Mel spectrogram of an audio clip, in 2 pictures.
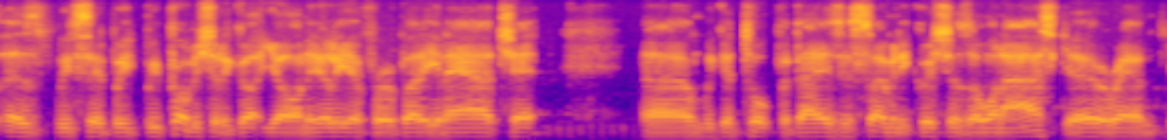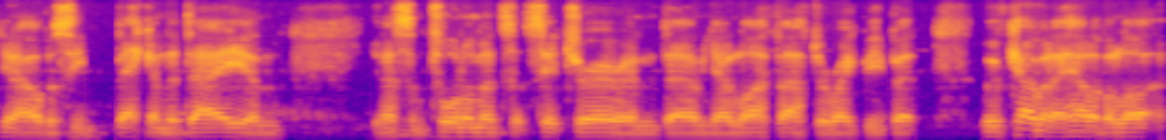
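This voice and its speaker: Deep, flat blokey New man. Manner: blokey, matey, hesitant. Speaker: podcast host. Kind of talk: casual podcast chat. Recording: dull lo-fi sound.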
